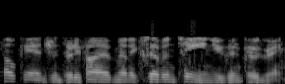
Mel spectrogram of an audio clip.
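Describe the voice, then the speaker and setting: Very bright, crisp male fire dispatcher. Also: lowish voice, fairly even intonation, fast talker, no echo, muffled recording. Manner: clipped, procedural. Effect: two-way radio. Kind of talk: emergency radio dispatch.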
